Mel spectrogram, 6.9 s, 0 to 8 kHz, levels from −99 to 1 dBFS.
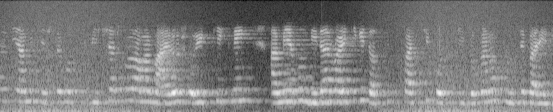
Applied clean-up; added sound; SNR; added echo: none; Waves, surf; 14 dB; reverberation time 1.4 s.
